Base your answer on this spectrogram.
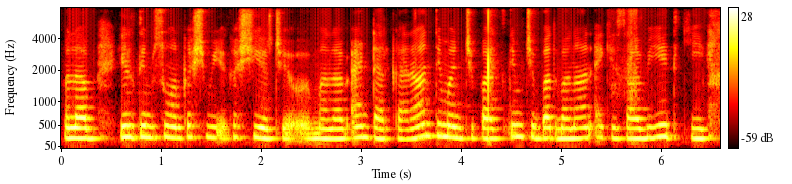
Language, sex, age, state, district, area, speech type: Kashmiri, female, 30-45, Jammu and Kashmir, Budgam, rural, spontaneous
